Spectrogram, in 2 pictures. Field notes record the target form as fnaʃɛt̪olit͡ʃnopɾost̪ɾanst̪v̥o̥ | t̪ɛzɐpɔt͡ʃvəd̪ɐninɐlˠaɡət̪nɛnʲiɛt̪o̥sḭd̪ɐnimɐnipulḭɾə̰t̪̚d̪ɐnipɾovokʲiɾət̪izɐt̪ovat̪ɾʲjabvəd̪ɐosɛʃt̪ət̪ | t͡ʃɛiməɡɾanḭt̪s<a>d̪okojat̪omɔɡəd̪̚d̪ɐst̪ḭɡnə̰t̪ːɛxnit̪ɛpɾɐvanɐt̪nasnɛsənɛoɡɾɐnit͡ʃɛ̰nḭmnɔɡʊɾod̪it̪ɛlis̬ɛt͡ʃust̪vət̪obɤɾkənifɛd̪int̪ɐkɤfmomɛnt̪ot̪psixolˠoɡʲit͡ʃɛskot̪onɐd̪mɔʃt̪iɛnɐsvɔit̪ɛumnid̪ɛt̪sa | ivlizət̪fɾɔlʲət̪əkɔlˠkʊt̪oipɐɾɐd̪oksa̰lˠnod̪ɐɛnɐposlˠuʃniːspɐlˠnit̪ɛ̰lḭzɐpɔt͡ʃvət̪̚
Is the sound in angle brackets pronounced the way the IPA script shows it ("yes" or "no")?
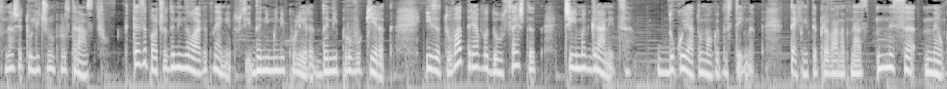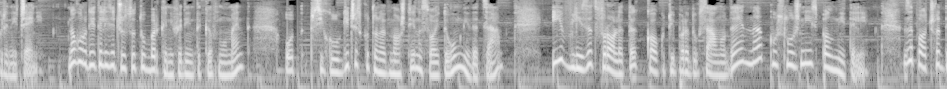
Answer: no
